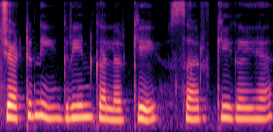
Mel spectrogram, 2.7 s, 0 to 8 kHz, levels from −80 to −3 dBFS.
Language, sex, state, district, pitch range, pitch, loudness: Hindi, female, Chhattisgarh, Bastar, 210-235 Hz, 220 Hz, -20 LUFS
